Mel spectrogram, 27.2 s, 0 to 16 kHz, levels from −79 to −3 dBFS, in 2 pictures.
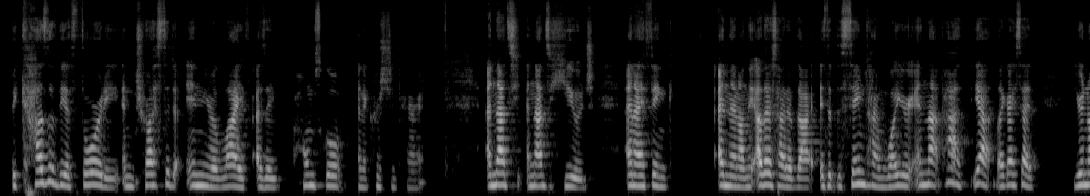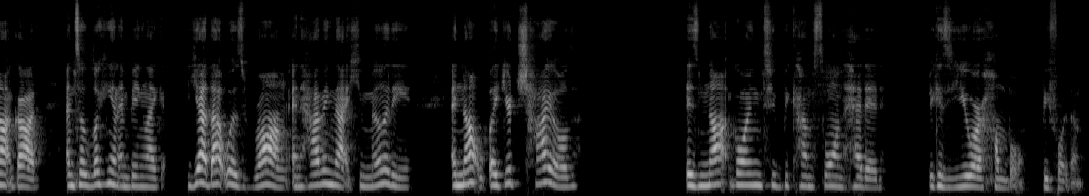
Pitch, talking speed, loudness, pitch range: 200 Hz, 180 wpm, -34 LUFS, 185-220 Hz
